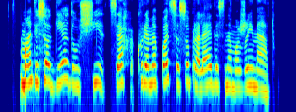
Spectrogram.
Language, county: Lithuanian, Vilnius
